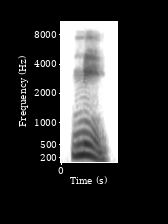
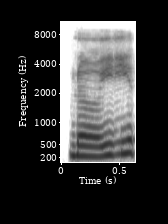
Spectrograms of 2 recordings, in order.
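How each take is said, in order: First: The vowel is a plain i. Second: The vowel is a two-part glide. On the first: The speaker calls it right. "tapi ni" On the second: The speaker calls it wrong. "jadi bukan nei"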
